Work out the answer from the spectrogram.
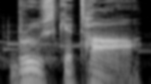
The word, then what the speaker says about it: bruschetta: I studied Italian for 3 years, and the amount of people who call brusqueta by way of saying bruschetta has started to pain me. It's actually pronounced brusketa.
